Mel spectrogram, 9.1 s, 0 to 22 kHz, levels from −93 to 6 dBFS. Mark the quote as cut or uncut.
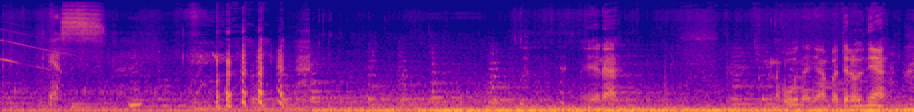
uncut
